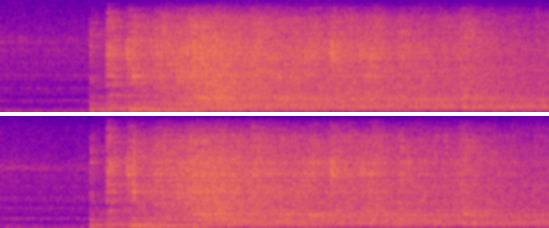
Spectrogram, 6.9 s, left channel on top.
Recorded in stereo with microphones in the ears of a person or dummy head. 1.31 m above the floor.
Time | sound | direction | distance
1.1 | a toilet flushing | centre (ahead or behind) | 1.2 m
